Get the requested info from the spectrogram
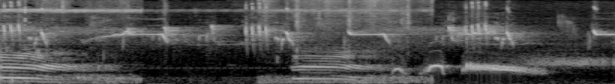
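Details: Cows being herded through village streets in the morning, giving two drawn-out, harmonic-rich moos of about a second each, separated by a short pause, with small birds chirping repeated falling notes and a steady high whine behind.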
